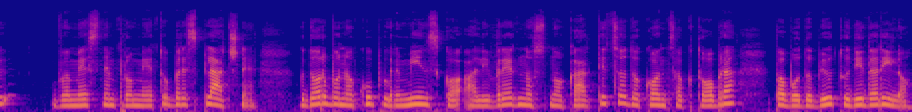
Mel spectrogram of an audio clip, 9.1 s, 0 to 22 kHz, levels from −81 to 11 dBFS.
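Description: At 3.86–3.91 s the speech jumps ahead with about a fifth of a second missing: compressed frames skipped, several 46.4 ms frames lost.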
